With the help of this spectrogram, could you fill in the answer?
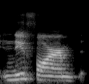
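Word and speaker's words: Nufarm: And so New Farm is the name of the company, but it's spelled N-U-F-A-R-M, and it's an Australian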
